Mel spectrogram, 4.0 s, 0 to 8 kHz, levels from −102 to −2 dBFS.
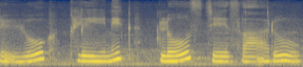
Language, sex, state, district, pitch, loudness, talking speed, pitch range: Telugu, female, Andhra Pradesh, Sri Satya Sai, 190 Hz, -13 LUFS, 45 wpm, 180-205 Hz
